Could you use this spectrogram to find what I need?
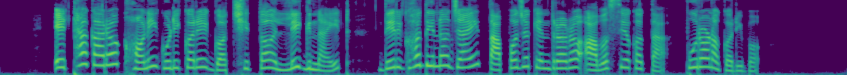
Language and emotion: Odia, neutral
